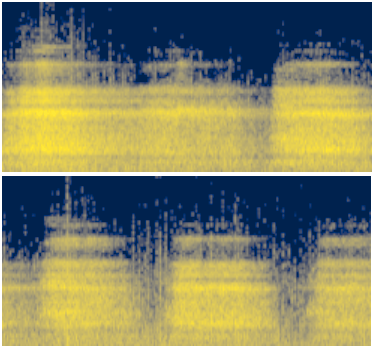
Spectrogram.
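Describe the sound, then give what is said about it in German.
A woman breathing deeply: several slow, rhythmic breaths, each a broad, airy rush that swells and fades, with short quiet gaps between them. No other sounds are heard. “Noch einmal das tiefe Atmen einer Frau zu hören.”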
